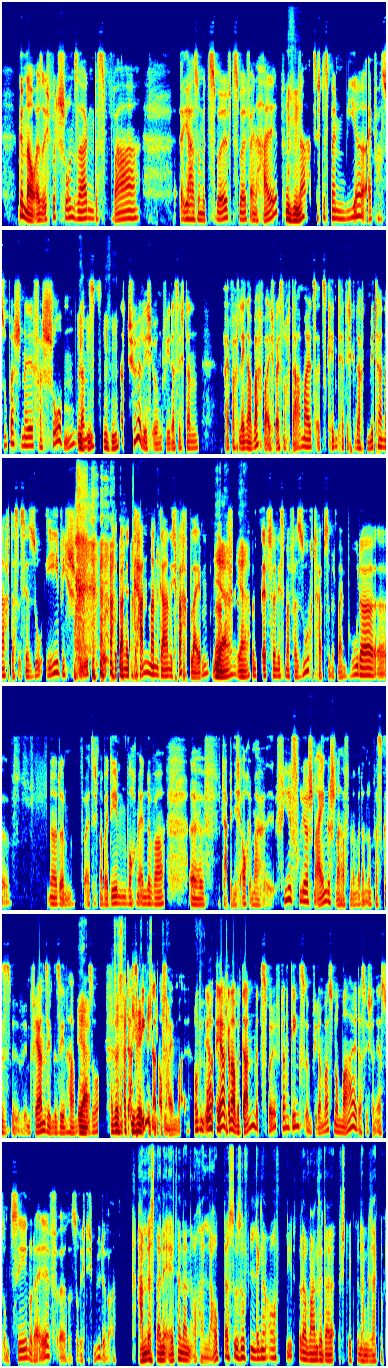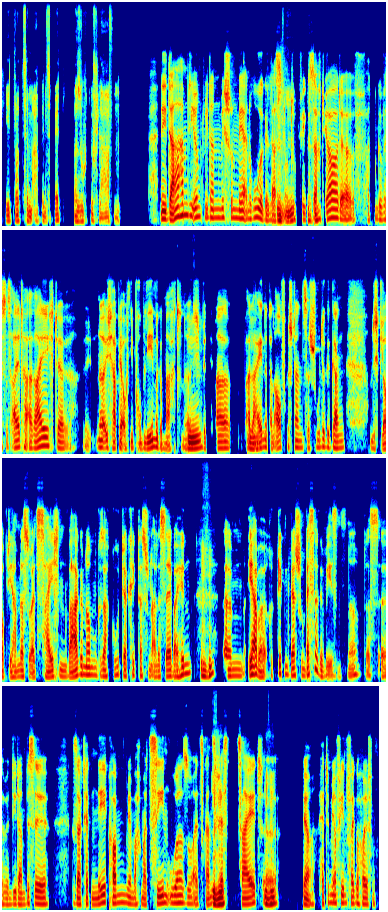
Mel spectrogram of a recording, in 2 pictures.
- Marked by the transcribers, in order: laugh
- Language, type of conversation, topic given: German, podcast, Was hilft dir, morgens wach und fit zu werden?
